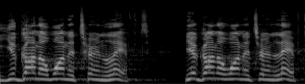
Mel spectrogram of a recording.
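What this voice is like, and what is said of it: Put-on American boy accent. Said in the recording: “some American boy in Zimbabwe with bad grammar, American accent”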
